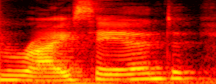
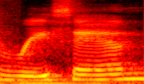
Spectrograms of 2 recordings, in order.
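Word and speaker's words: Rhysand: people that were saying rice and like the die hard a court of thorns and roses fan that knew that it was pronounced re-sand they would just like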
